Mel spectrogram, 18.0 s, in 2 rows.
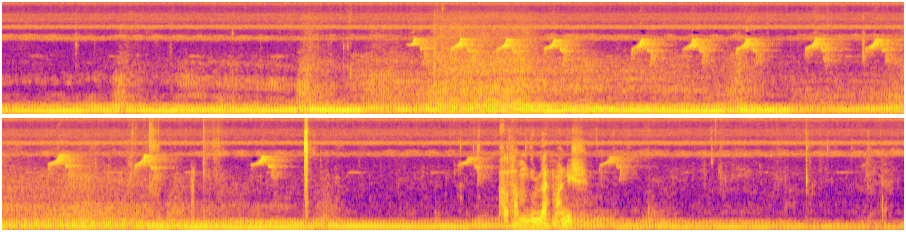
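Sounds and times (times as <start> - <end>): small bird chirping: 0.0 - 18.0
steady low hum: 0.0 - 18.0.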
